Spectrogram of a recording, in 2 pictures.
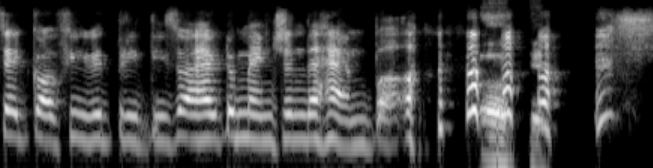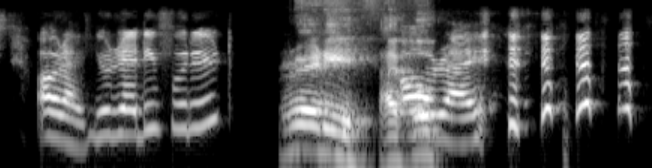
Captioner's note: laughter; gasps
